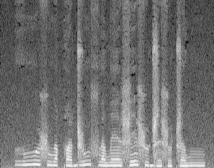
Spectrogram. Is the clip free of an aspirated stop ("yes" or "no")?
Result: yes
